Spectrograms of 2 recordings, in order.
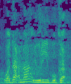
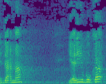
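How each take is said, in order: First: "يريبك" with a damma on the ya, "yuribuka"; ضم الياء. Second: "يريبك" with a fatha on the ya, "yaribuka"; فتح الياء. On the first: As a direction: say "يريبك" opening on "yu", not "ya". ("يريبك" بضم الياء) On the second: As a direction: say "يريبك" opening on "ya", not "yu". ("يريبك" بفتح الياء) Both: Shown as a demonstration. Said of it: "هو بفتح الياء وضمها".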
